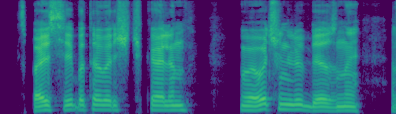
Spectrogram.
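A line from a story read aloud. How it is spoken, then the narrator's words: Sighing. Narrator (Russian): вздохнул эксперт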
